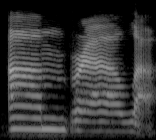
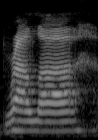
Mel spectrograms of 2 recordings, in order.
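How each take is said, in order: First: All three syllables are said in full. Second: The weak first syllable is left out. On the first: The speaker calls it right. "I go umbrella" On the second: The speaker calls it wrong. "some children will say brella"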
